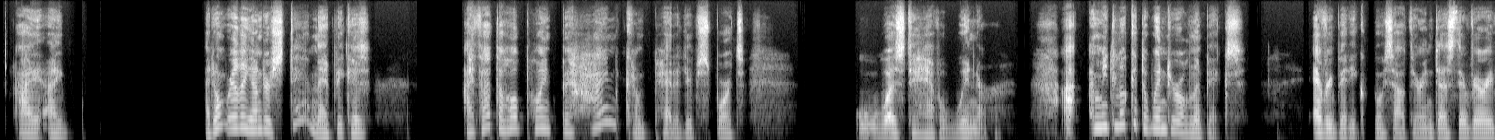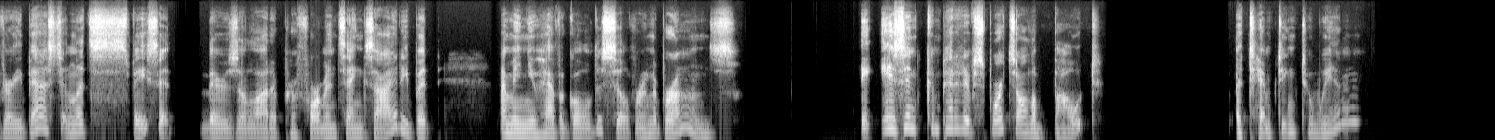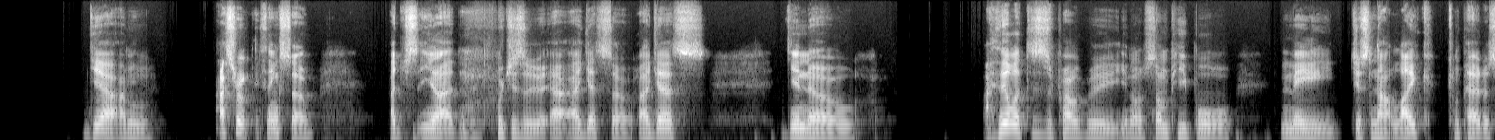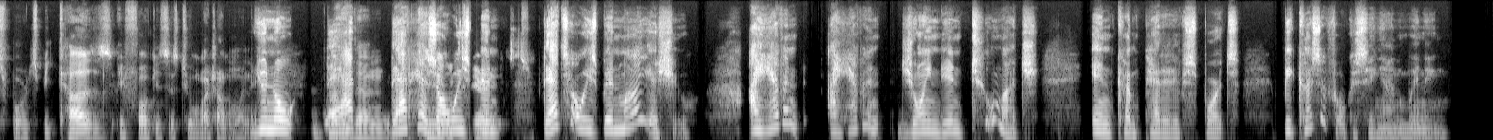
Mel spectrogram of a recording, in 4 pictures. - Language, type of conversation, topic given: English, unstructured, What do you think about competitive sports focusing too much on winning?
- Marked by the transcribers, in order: tapping; other background noise; exhale; stressed: "because"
